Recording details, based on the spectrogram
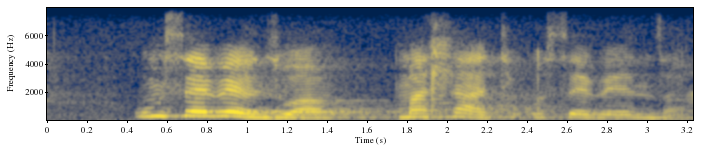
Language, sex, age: South Ndebele, female, 20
